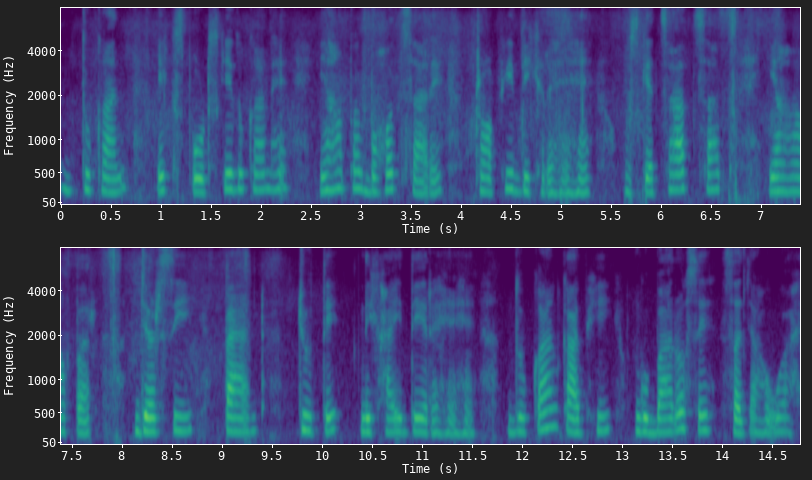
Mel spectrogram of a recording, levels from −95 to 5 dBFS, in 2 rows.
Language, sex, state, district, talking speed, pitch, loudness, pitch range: Hindi, female, Chhattisgarh, Bilaspur, 135 wpm, 215 Hz, -37 LUFS, 200-235 Hz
